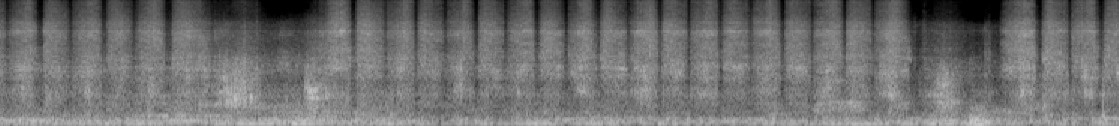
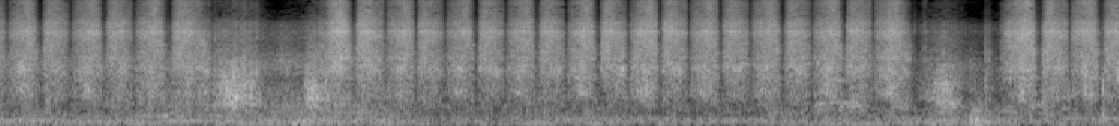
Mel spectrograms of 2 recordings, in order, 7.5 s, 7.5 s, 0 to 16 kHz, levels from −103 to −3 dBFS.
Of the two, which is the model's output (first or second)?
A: first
